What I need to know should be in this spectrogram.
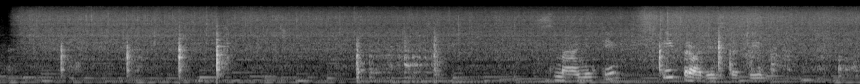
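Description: A wooden spatula scrapes and knocks against a frying pan.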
